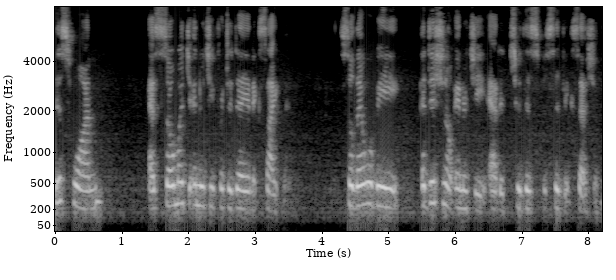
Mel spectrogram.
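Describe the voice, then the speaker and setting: A woman's high-pitched voice, dark and mellow in tone, fairly quick, with very wide pitch swings. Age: 70s. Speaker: spiritual channeler. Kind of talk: casual greeting; channeled spiritual talk. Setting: live session with audience.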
